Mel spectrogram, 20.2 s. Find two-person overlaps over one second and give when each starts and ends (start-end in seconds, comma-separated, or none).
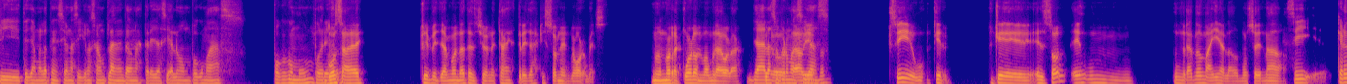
11.2-12.4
